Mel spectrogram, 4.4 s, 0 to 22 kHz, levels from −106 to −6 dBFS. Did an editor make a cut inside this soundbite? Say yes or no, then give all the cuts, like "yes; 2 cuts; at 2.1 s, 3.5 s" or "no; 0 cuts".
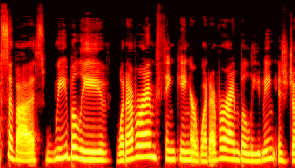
yes; 1 cut; at 1.7 s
